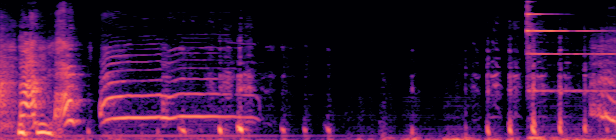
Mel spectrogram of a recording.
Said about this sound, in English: Oh, my motherfucking bell.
